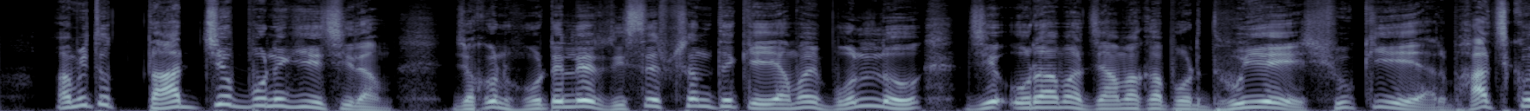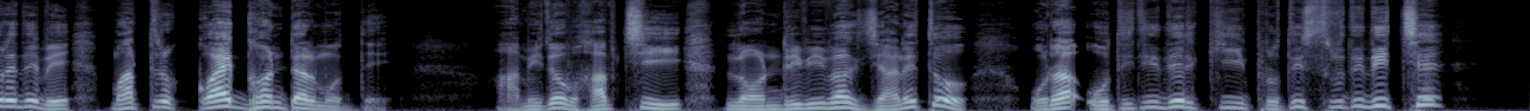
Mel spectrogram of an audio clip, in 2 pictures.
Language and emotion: Bengali, surprised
